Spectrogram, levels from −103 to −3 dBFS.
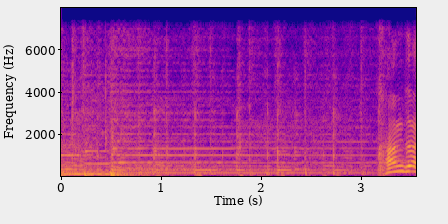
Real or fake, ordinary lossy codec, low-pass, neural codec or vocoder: fake; none; 7.2 kHz; autoencoder, 48 kHz, 128 numbers a frame, DAC-VAE, trained on Japanese speech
